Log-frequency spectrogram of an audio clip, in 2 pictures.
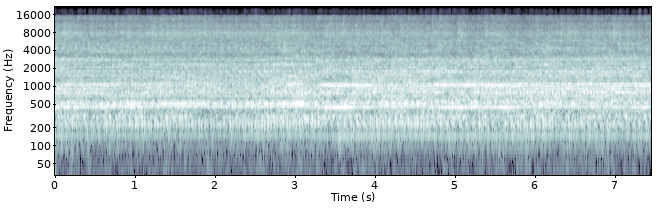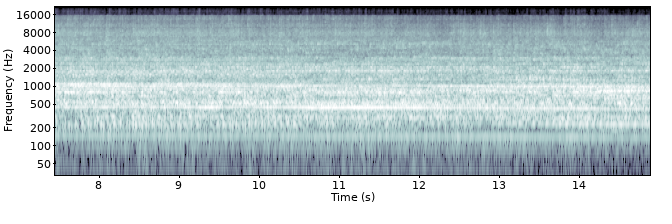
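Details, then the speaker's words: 2015 Toyota Camry petrol engine just after a cold start: light, quick knock at idle that rises with revs; suspected oil-pressure bleed-down at the variable cam timing or tensioner, or cold piston slap; unconfirmed. "That light knock coming through, and then as I rev it up, the knock gets corresponds with that rev. Big issue."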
